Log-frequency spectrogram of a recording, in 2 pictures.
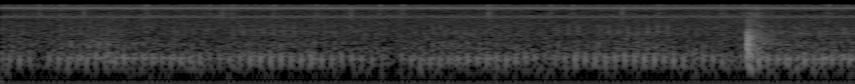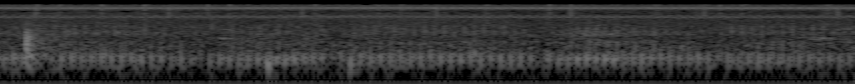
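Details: Blue male British Shorthair kitten at a cattery, on his last morning before going to a new home, purring in a low, rhythmic rumble of regular pulses; two brief sharp clicks interrupt partway through.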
